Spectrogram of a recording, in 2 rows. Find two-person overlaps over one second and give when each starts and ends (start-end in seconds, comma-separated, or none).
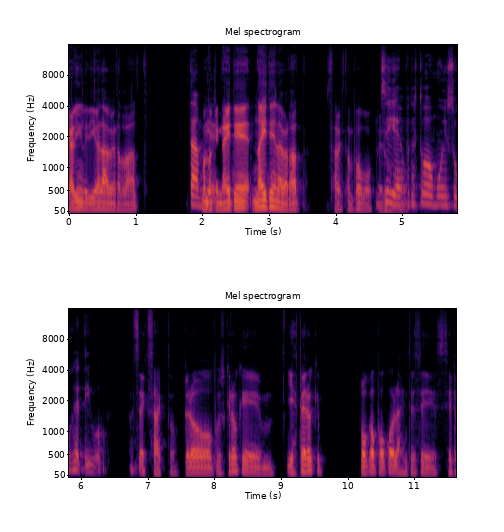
none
